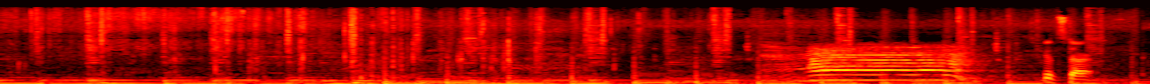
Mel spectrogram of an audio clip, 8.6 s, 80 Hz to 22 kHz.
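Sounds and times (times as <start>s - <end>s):
hoof clatter and thumps: 0.0s - 7.7s
cattle lowing and mooing in a barn: 5.6s - 7.5s
speech: 6.1s - 6.6s, 7.8s - 8.3s.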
